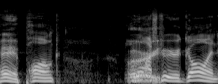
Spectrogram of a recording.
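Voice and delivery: hulking, menacing wrestler-type tough guy voice. Voicing a giant frog-like creature who just bumped someone: voicing a giant frog creature. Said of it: "he's like".

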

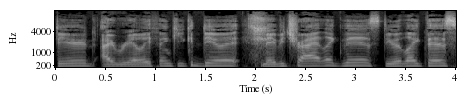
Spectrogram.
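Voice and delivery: mock laid-back, super calm, cool, easygoing tone. Retelling how a bandmate coached a hard beat: imitating Jeff, super calm and cool. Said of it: "super calm and cool".

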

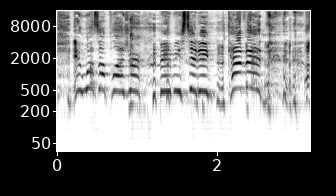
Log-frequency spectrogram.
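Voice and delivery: put-on yelled German accent, very high. Recalling a TV comedy sketch and quoting it, yelling in a German accent. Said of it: "people in a German accent yelling like".

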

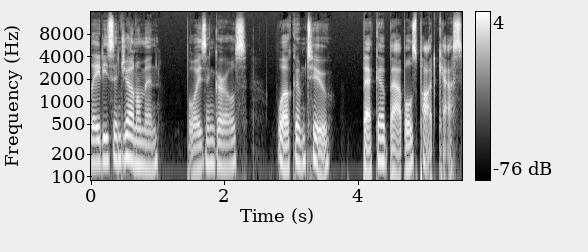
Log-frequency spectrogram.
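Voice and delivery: put-on event announcer voice. A podcast host gives the show a spicy extra intro in an announcer voice. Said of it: "I needed to be an announcer for a sec".

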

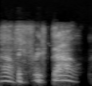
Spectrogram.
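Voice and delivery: all hushed, half-whispering voice. Retelling how a friend admitted being scared: imitating someone half-whispering. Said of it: "He's all whispering".

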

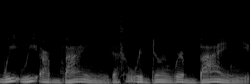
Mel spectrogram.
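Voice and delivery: put-on calm tone. Retelling what a man on an episode said to two women, imitating a calm statement. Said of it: "He said it so calmly too".

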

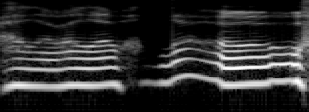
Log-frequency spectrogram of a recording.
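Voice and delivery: creepy, scary, croaky voice. Podcast host with a sore throat greets listeners, scary croak. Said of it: "that scary croak".

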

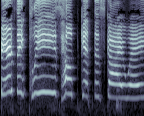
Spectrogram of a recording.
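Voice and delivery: shrill, very high-pitched yell. Calling to the bear companion to help in a fight: yelling for help. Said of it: "I'm gonna yell".

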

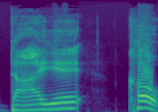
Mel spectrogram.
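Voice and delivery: mock slow, forceful delivery. Retelling how a kid server said the drink name: imitating slow, forceful delivery. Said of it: "saying it slow, like, con fuerza".

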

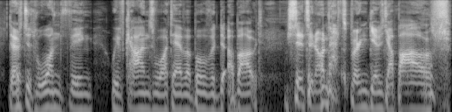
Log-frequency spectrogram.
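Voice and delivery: put-on orc-style voice. Voicing an orc character's line: orc voice. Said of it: "why do orcs talk like that".

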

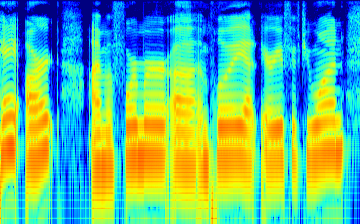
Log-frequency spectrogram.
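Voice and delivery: panicky, terrified, frantic and worried voice. Retelling a caller's words to a radio show: imitating a frantic, hurried caller. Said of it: "sounded really frantic".

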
